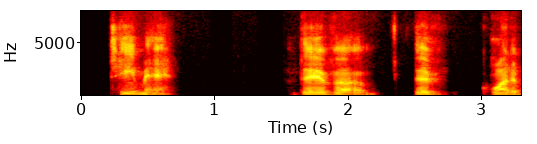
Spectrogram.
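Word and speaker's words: Thieme: publishing company t-h-i-e-m-e which i always sort of just pronounced as theme but when i was in germany a few years ago they said it's like team they have a quite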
